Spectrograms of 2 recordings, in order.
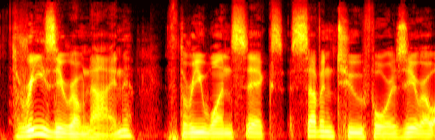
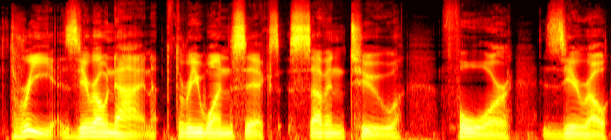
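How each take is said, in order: First: It is said at normal speed. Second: It is said more slowly.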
